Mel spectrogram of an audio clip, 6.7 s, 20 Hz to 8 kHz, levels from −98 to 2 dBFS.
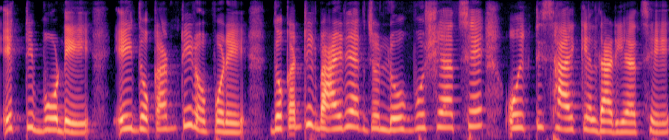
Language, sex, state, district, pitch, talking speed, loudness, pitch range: Bengali, female, West Bengal, Malda, 255 Hz, 145 wpm, -16 LUFS, 215-295 Hz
